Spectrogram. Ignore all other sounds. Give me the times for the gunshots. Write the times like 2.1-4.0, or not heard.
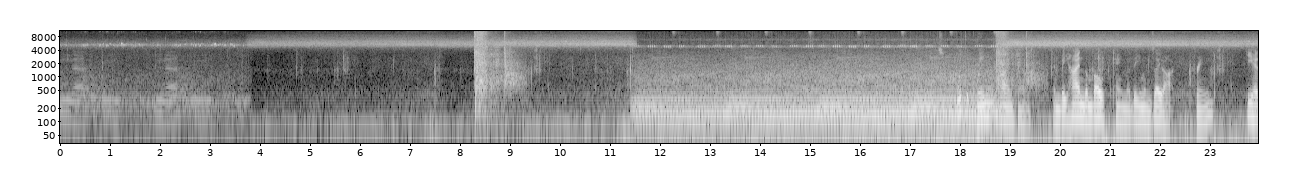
8.2-9.3, 18.7-19.8.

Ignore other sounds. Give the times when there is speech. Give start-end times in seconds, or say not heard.
17.6-23.9.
